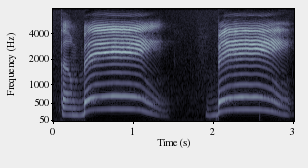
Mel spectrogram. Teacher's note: a tônica do também é uma tônica nasal, porque o em, ele é a vogal com som nasal.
